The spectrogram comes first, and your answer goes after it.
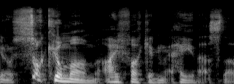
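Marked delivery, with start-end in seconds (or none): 0.1-1.0 put-on British street roadman accent. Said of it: "can you do a Gabe accent for us?".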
